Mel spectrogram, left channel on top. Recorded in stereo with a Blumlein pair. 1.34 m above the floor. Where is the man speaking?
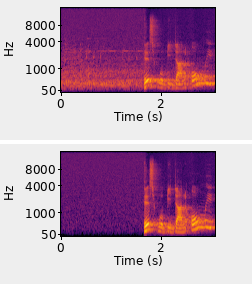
20° right, 0.9 m.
